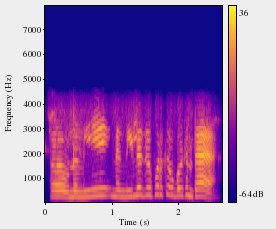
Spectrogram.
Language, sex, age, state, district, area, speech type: Bodo, female, 30-45, Assam, Udalguri, rural, conversation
